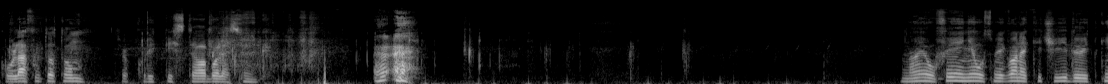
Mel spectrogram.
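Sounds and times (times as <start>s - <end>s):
faint footsteps: 0.0s - 9.3s.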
